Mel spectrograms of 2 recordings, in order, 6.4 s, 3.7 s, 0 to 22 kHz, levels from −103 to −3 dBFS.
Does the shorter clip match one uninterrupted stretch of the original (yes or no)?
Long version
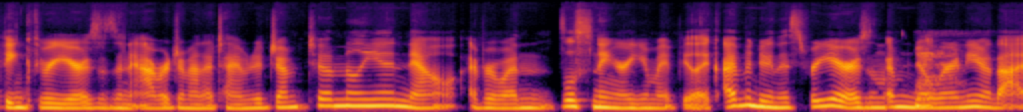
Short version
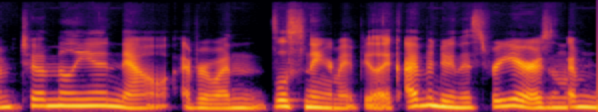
no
